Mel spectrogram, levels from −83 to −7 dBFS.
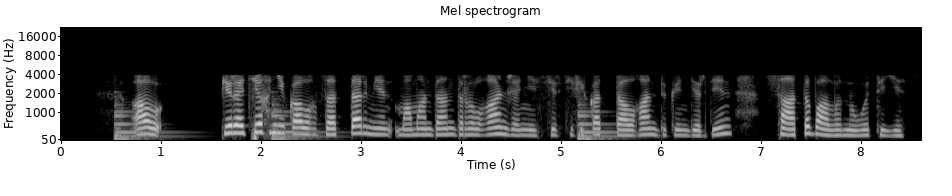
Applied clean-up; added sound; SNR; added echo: none; Bowed string instrument; 12 dB; none.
